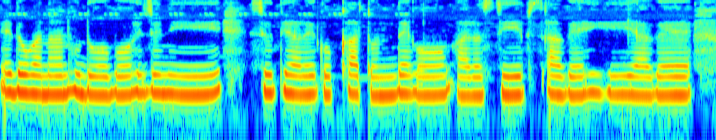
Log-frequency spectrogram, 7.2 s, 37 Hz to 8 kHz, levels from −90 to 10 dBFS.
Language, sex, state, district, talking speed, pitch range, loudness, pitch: Chakma, female, Tripura, Unakoti, 140 wpm, 215-230 Hz, -17 LUFS, 220 Hz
